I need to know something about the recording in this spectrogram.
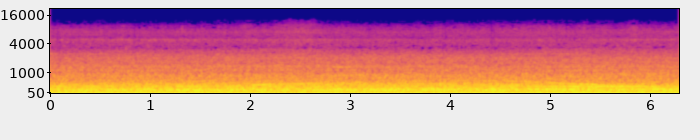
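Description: Tyres hiss on a wet road as cars pass by.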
